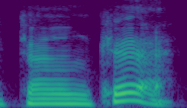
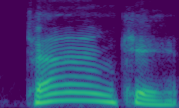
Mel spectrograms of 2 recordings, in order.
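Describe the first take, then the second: First: "tanque" with a punched final KE; stress on last syllable. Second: "tanque" with TAN higher and pushed; stress on first syllable. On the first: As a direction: hit the end of "tanque". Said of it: "it should be tanque". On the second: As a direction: lean on the start of "tanque". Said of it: "I pressed down at the beginning". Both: Shown as a demonstration.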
